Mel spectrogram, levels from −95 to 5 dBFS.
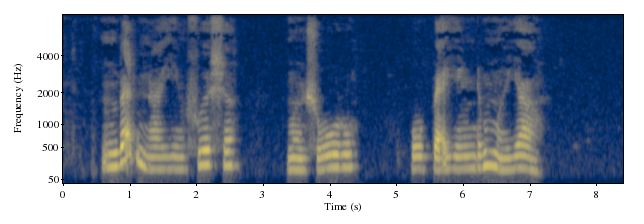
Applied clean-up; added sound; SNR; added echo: none; none; none; none.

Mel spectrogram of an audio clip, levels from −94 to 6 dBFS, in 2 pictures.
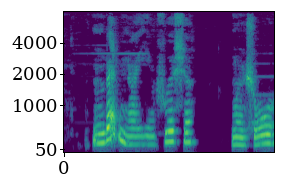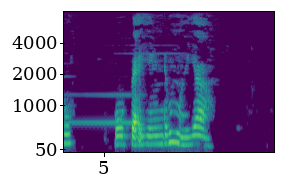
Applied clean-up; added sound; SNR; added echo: classical method Wiener filter.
